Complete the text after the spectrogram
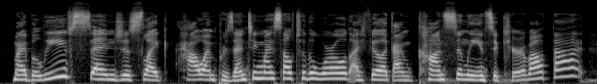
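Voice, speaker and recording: A woman with an ordinary speaking voice and a fairly high pitch talks at a fairly quick pace, with lively intonation, very even loudness and hardly any pauses. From New York City (Brooklyn). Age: 20s. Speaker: dating show contestant. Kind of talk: casual chat. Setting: studio.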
